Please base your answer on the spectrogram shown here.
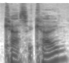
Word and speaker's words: catacomb: then I suppose you you guys are pronouncing it like uh catacomb like that so well I'll just leave it there think com like the hair thing oh like a hair comb oh no they fought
